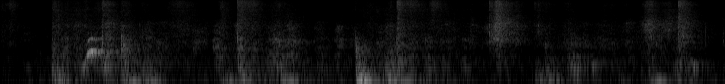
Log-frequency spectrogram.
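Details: A happy female German Shepherd puppy named Kim lets out several sharp, brief barks a second or so apart, with thumps and household clatter around her.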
